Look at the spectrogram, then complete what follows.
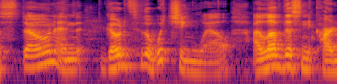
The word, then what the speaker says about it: Witching Well: It's Wishing Well, not Witching Well. Does no one know how this is pronounced?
